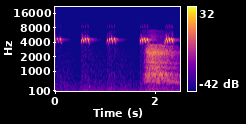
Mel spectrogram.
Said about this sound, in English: Mike, could I have some more crickets, please?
